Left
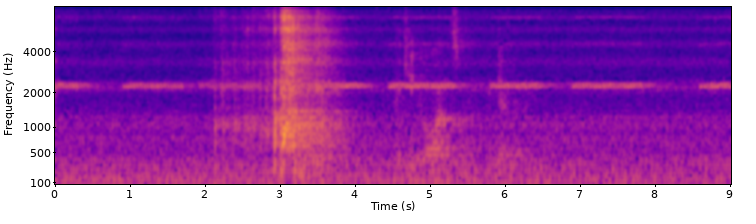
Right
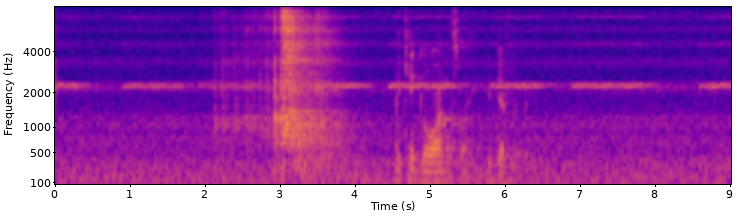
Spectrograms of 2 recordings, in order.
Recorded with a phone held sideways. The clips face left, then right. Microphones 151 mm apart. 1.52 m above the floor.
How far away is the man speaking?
About 0.9 m.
